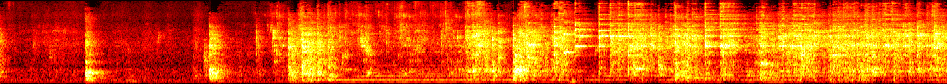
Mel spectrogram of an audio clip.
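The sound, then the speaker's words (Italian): Dishes being washed by hand under a running tap: plates and cutlery clink and clatter over a steady rush of water, with a few sharp clanks early on, then busier, continuous rattling. “Vediamo quante ore ci impiegherò a lavare questi piatti.”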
